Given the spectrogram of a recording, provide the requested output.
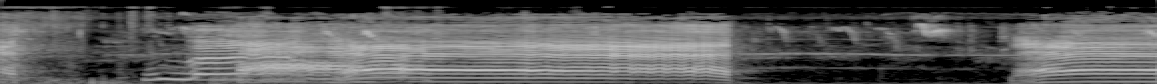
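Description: A sheep gives a long, wavering bleat, then starts a second one after a brief pause.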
